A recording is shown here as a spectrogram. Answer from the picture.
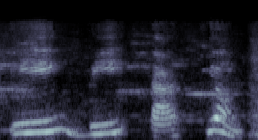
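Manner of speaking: Invitación split into its four syllables, very slow and soft; syllabified slowly. Shown as a demonstration. Teacher showing Invitación has four syllables. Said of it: "Esta tiene cuatro sílabas".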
